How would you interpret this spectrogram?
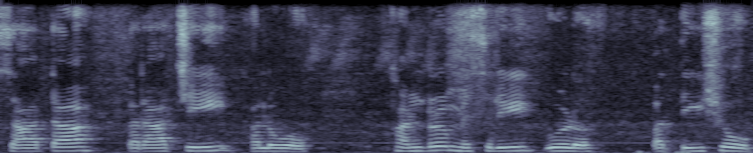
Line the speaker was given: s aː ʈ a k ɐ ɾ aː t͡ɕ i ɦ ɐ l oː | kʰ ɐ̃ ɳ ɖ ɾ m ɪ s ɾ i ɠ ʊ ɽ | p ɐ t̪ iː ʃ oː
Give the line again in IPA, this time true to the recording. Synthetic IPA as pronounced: s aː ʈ a k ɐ ɾ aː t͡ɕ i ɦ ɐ l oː | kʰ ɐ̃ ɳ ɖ ɾ m ɪ s ɾ i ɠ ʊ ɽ | p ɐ t̪ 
